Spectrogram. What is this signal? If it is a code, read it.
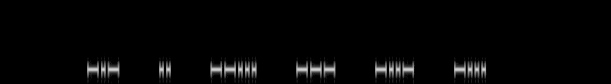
Morse code, heard as a keyed tone, about 36 wpm, spaced as for 16 wpm, 700 Hz. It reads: KI7OXB
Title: USA Call Signs - 6 Characters - 4x Character Spacing - 35wpm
